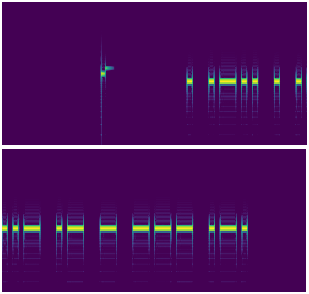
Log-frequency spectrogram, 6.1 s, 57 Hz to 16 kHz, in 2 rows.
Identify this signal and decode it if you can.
Morse code, heard as a keyed tone, about 22 wpm, 700 Hz. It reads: ELEVATOR
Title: Sentences from Top 1600 Words - New Word Drill Alt - 22wpm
